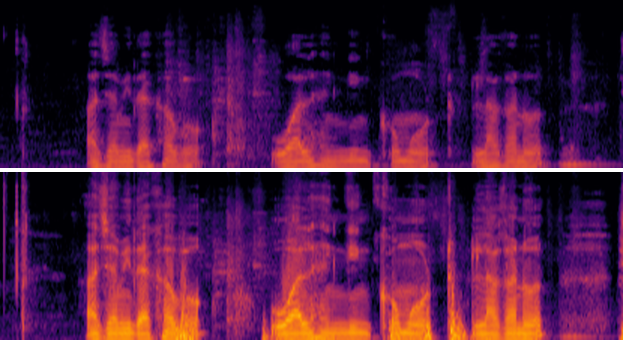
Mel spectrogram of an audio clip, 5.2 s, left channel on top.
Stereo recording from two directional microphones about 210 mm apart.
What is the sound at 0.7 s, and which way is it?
Speech, 50° right (ahead or behind).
